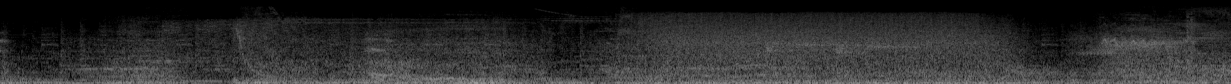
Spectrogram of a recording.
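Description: An arm cannon fires bursts of energy shots.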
